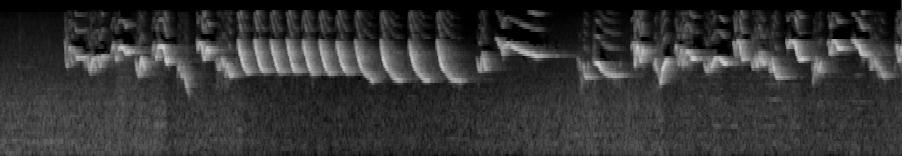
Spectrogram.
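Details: Hybrid finch, a yellow-fronted canary mule, in full song: high twittering notes lead into a fast rattling trill of clipped repeated elements, then varied sweeping whistles and chirps, delivered continuously with brief pauses, no other sounds evident.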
